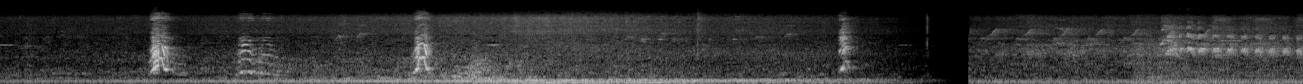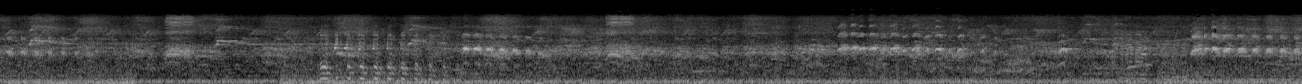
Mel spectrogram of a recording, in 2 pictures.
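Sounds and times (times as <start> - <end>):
steady low rumble: 0.0 - 26.0
flamingo chattering calls: 10.0 - 26.0.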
